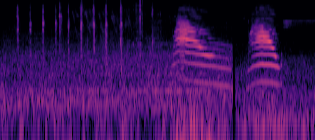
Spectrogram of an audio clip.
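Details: Rescued cats: after a run of sharp clicking taps, two meows follow, the first drawn-out and falling, the second shorter and rising then falling, with rich harmonics and faint background hiss.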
